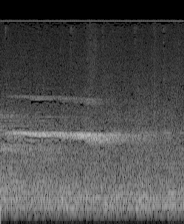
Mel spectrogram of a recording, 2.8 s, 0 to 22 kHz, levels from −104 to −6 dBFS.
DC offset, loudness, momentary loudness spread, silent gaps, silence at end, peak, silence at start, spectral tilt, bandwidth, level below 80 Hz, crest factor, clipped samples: under 0.1%; -37 LUFS; 9 LU; none; 0 s; -24 dBFS; 0 s; -4 dB/octave; 16 kHz; -84 dBFS; 16 dB; under 0.1%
